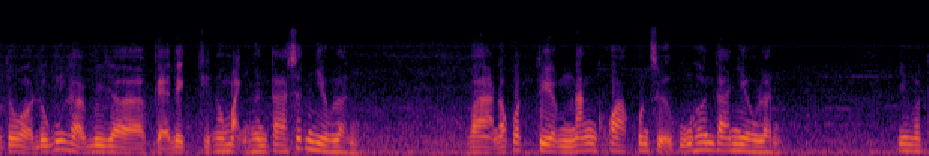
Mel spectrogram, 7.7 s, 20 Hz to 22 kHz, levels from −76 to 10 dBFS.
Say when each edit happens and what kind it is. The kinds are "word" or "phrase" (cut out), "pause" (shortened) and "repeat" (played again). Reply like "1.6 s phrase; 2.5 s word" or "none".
none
